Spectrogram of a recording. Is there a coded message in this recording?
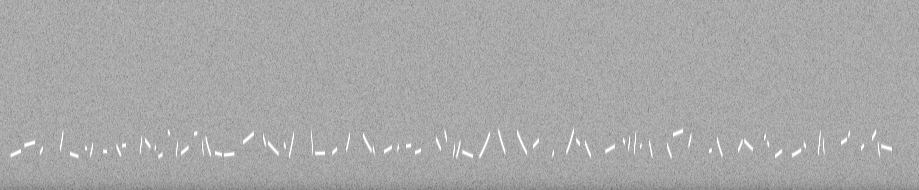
No, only bird-like chirps.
